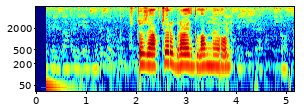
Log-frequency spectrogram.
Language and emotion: Russian, neutral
